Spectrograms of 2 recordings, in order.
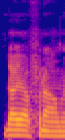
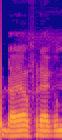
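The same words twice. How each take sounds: First: डायाफ्राम said "daya-fraam", silent g; correct pronunciation. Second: डायाफ्राम misread as "dia-frag-um", g sounded; mispronunciation demo. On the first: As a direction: say डायाफ्राम with a long aa and no g. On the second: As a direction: say डायाफ्राम wrongly, with a hard g before the m. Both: Shown as a demonstration. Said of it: "इसको डायाफ्राम नहीं पढ़ना".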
